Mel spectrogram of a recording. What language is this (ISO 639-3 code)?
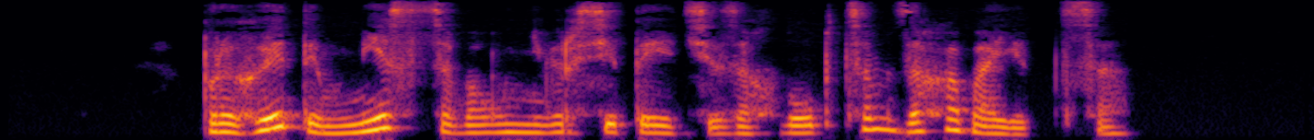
bel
